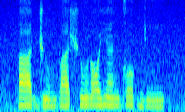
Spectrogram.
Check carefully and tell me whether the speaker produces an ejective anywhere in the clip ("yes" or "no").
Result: no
